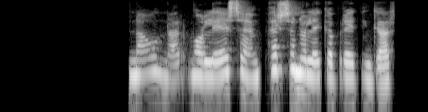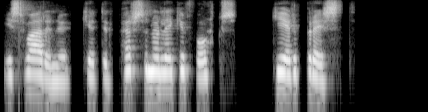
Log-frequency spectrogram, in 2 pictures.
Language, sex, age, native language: Icelandic, female, 30-39, Icelandic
